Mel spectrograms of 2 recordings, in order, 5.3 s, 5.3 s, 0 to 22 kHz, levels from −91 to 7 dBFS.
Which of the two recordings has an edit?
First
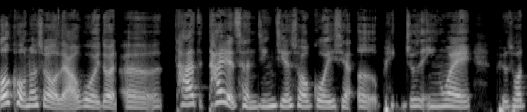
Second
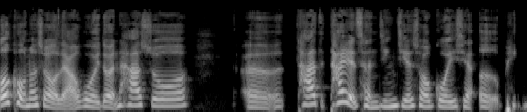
first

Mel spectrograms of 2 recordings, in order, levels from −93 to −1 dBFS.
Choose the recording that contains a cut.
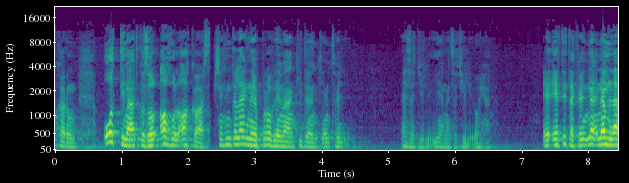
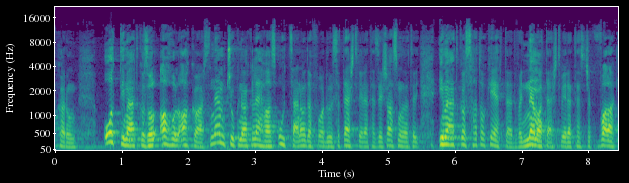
first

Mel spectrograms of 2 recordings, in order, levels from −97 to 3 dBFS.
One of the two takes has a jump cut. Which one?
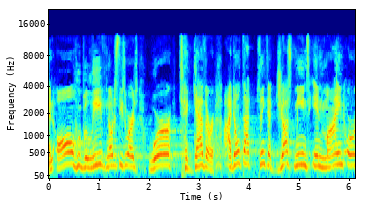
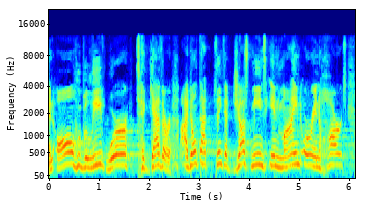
second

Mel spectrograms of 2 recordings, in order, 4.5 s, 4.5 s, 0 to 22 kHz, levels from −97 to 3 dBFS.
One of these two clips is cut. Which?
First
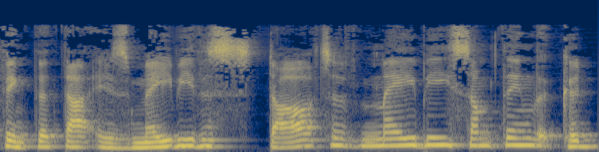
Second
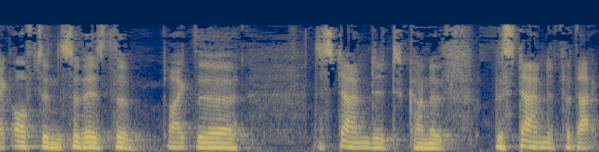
second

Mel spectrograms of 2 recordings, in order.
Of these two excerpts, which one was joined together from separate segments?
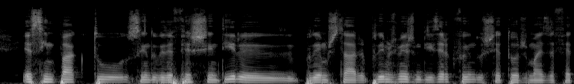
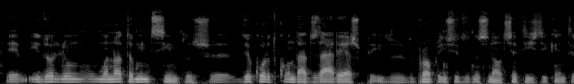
second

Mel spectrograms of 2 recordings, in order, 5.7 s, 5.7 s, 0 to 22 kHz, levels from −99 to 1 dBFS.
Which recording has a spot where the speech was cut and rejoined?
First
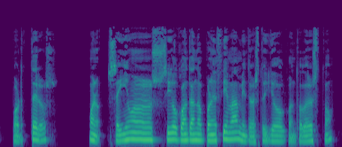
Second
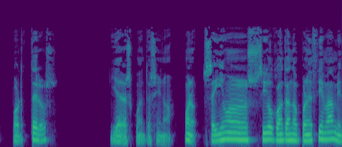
first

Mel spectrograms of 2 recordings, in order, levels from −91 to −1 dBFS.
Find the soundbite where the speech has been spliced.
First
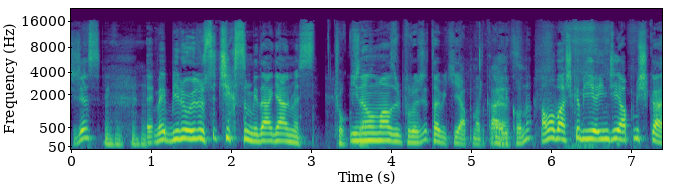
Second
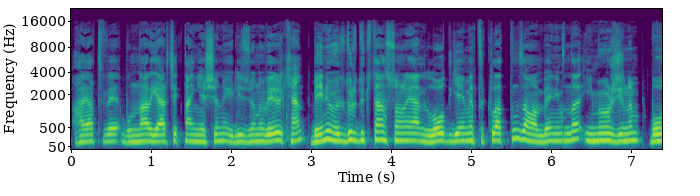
second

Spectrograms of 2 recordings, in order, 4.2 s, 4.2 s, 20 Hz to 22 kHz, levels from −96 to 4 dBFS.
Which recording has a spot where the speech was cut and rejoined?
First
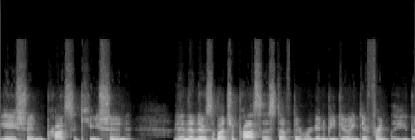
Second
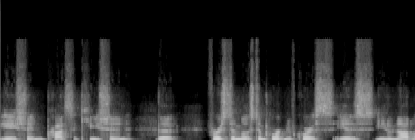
second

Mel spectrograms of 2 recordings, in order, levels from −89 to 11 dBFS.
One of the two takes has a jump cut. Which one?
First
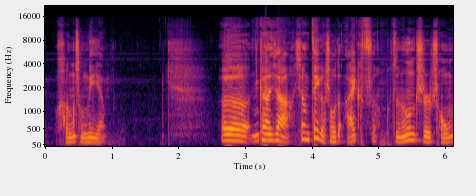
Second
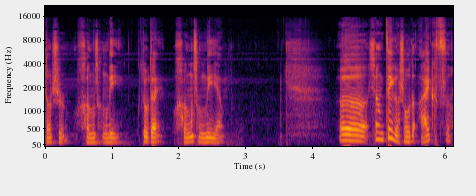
second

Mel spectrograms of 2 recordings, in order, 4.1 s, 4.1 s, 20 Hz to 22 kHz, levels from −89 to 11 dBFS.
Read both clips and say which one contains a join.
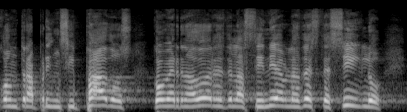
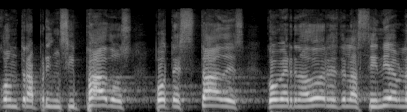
first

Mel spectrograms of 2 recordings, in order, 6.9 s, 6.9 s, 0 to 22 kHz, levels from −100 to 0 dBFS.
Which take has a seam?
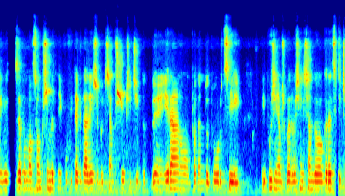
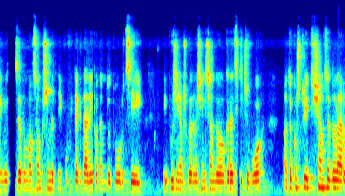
second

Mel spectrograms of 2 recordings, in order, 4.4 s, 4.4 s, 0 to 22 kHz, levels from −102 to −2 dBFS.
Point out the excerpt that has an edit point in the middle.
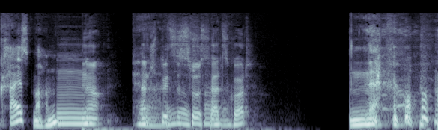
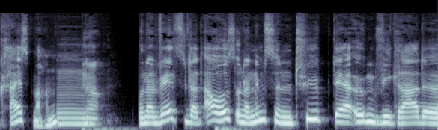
first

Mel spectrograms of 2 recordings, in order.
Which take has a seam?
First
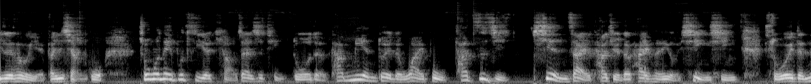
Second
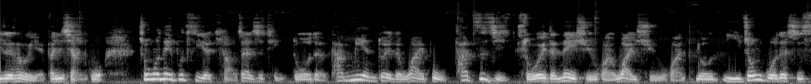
second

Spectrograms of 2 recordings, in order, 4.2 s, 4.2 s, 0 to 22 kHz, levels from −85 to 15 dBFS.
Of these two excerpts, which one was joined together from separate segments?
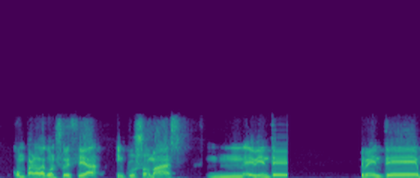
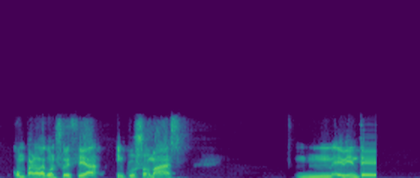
first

